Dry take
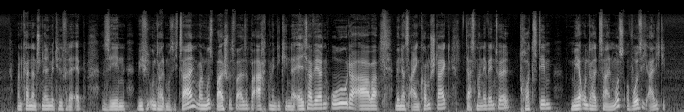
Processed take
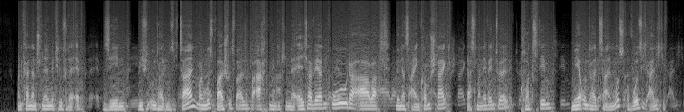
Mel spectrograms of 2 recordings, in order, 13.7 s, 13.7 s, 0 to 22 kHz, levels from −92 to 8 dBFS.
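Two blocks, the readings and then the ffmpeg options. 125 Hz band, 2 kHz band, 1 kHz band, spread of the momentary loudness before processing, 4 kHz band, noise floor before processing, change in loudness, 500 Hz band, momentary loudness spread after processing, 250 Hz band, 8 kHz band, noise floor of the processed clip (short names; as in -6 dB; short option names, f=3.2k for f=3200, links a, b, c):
+0.5 dB, +0.5 dB, 0.0 dB, 10 LU, +2.5 dB, -49 dBFS, +0.5 dB, 0.0 dB, 10 LU, +0.5 dB, +3.0 dB, -47 dBFS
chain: -filter_complex "[0:a]aeval=exprs='val(0)+0.5*0.0596*sgn(val(0))':c=same,agate=range=-29dB:threshold=-25dB:ratio=16:detection=peak,asplit=2[a][b];[b]adelay=400,highpass=300,lowpass=3.4k,asoftclip=type=hard:threshold=-9.5dB,volume=-15dB[c];[a][c]amix=inputs=2:normalize=0,volume=-1dB"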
